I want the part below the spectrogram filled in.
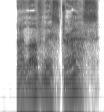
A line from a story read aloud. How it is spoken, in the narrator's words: smile, forgetting all about her dick of a dad as I walk up to her, slide my arm around her waist, and pull her close as I whisper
